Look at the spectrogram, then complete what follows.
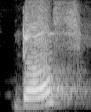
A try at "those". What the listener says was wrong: No dos. Those. La lengua al frente de los dientes.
